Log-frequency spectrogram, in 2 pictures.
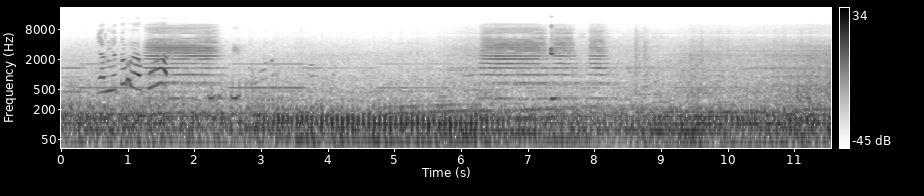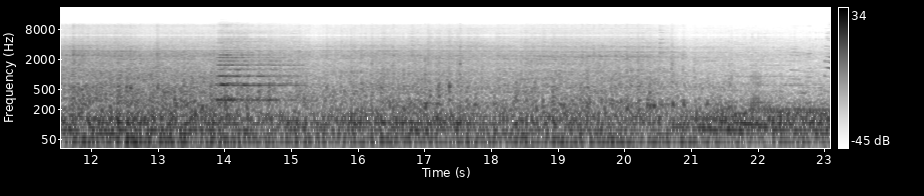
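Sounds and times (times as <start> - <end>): train rumbling along track: 0.0 - 23.0
train horn blast: 1.2 - 2.8, 6.0 - 8.5, 13.8 - 15.4.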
